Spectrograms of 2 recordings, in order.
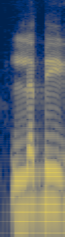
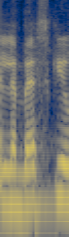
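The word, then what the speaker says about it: Lebesgue: एक जस्ट मैयर था, जनरल मैयर, फिर आउटर मैयर, और फिर लबीग आउटर मैयर। इसे पढ़ने वाले लेबेस्क्यू भी पढ़ते हैं, लिबेस्क्यू आउटर मैयर। अपनी अपनी प्रोनाउंसिएशन है, जैसे मर्जी पढ़ लें।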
